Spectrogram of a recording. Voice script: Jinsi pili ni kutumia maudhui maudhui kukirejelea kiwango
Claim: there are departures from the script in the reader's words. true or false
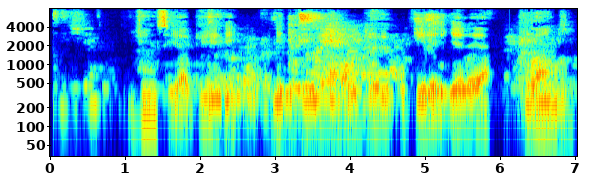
true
